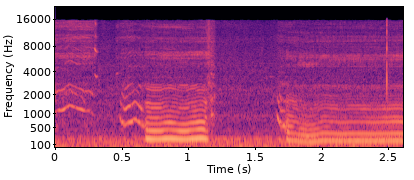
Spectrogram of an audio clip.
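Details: A Scottish Terrier riding in a van barks at dogs and cats it sees outside, giving two long, tonal, whiny barks that slide down and level off, over a faint background hum.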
